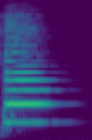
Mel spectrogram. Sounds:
Wind instrument, Musical instrument, Music

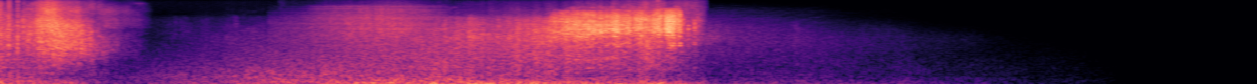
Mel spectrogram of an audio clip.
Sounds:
Boom, Explosion

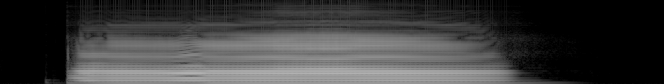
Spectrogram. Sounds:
Musical instrument, Music, Wind instrument

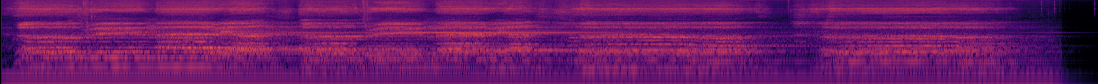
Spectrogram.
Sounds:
Human voice, Music, Singing, Musical instrument

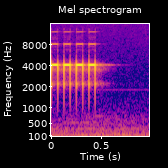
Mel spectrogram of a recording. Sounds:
Alarm

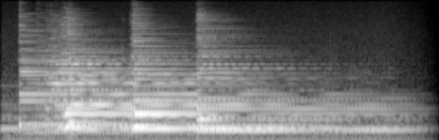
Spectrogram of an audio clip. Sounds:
Musical instrument, Harp, Music

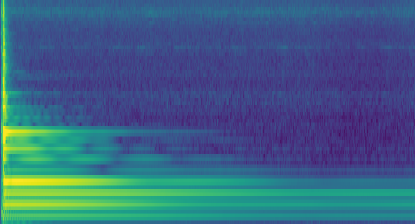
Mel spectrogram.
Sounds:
Musical instrument, Guitar, Acoustic guitar, Music, Plucked string instrument

